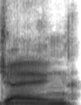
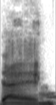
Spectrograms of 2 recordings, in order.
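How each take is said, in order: First: The name begins with a J sound. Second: The name begins with a D sound. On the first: The speaker calls it right. "it's actually pronounced Jang" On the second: The speaker calls it wrong. "not Dang"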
